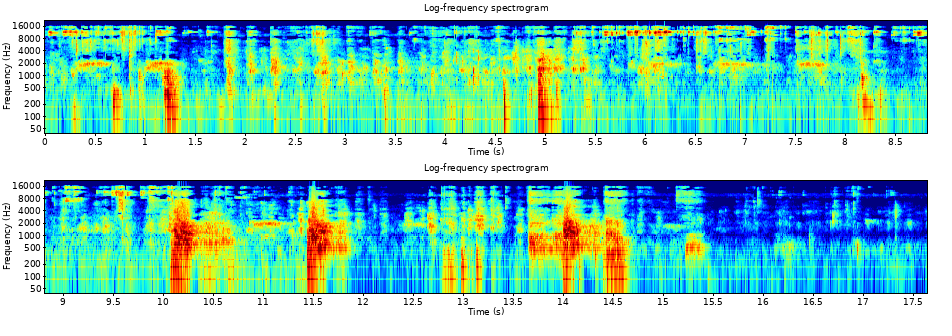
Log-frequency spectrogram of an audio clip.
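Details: Puppy with cropped ears, one of two young mastiff-type dogs, having its ear stitches removed at home, gives high, thin whimpers and short yelps in uneven bursts, mixed with handling noises and sharp clicks.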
